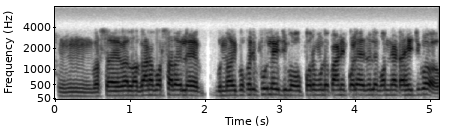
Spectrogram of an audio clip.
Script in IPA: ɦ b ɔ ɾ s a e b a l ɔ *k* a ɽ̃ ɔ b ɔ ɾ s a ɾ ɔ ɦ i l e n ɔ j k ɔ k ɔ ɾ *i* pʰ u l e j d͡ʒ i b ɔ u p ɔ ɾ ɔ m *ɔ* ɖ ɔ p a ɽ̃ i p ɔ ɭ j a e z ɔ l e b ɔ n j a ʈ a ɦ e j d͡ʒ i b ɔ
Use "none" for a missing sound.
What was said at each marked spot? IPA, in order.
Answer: ɡ, i, u

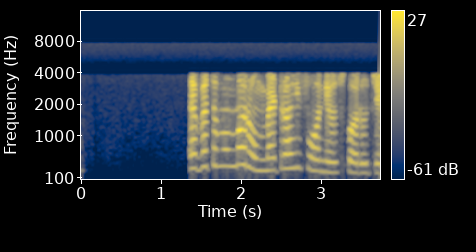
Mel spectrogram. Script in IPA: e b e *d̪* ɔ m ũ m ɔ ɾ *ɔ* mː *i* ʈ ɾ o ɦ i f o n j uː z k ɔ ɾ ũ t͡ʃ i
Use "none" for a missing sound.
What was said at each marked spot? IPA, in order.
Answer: t̪, u, e

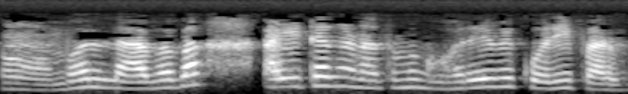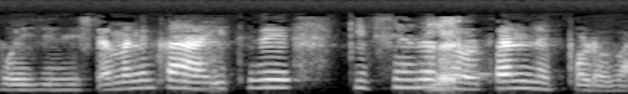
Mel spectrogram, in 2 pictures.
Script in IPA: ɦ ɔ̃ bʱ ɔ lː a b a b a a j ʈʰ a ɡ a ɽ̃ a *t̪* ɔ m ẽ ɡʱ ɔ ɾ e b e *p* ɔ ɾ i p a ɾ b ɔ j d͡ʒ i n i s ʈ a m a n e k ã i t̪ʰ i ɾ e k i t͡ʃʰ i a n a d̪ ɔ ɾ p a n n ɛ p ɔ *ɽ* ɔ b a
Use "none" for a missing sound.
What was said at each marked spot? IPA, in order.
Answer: t̪, k, ɽ

